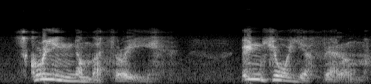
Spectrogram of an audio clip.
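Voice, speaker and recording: A man's put-on character voice, extremely high in pitch and very slow. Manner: jokey, playful.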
